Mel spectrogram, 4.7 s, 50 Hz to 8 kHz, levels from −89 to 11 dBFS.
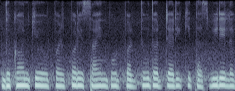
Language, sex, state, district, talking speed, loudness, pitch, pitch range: Hindi, female, Mizoram, Aizawl, 165 wpm, -13 LUFS, 170 Hz, 165-175 Hz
